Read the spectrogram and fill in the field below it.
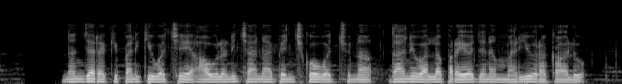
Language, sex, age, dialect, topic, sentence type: Telugu, male, 18-24, Southern, agriculture, question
